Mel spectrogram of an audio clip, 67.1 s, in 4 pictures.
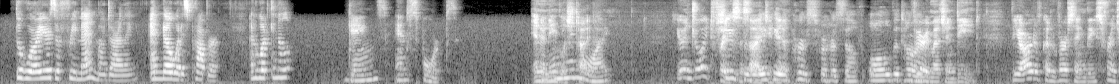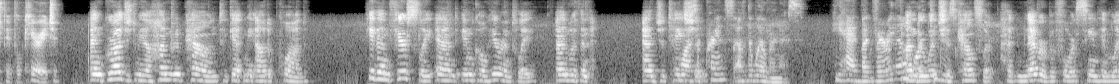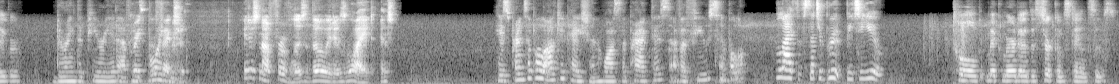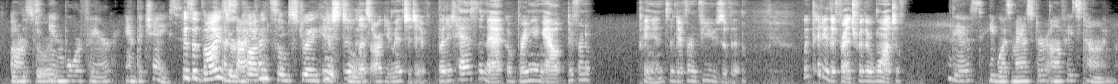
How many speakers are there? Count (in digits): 4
